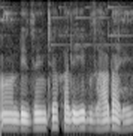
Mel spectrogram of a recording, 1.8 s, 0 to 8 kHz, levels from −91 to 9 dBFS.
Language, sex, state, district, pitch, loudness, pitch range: Marathi, male, Maharashtra, Solapur, 125 Hz, -14 LUFS, 120-130 Hz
